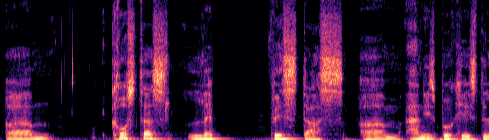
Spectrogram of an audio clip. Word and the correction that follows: Lapavitsas: Kostas Lapavitsas, now I'll spell that, C-O-S as in Costa Coffee, C-O-S-T-A-S, with an S on the end, now sold by Whitbread to Coca-Cola, I think that Costa has been.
